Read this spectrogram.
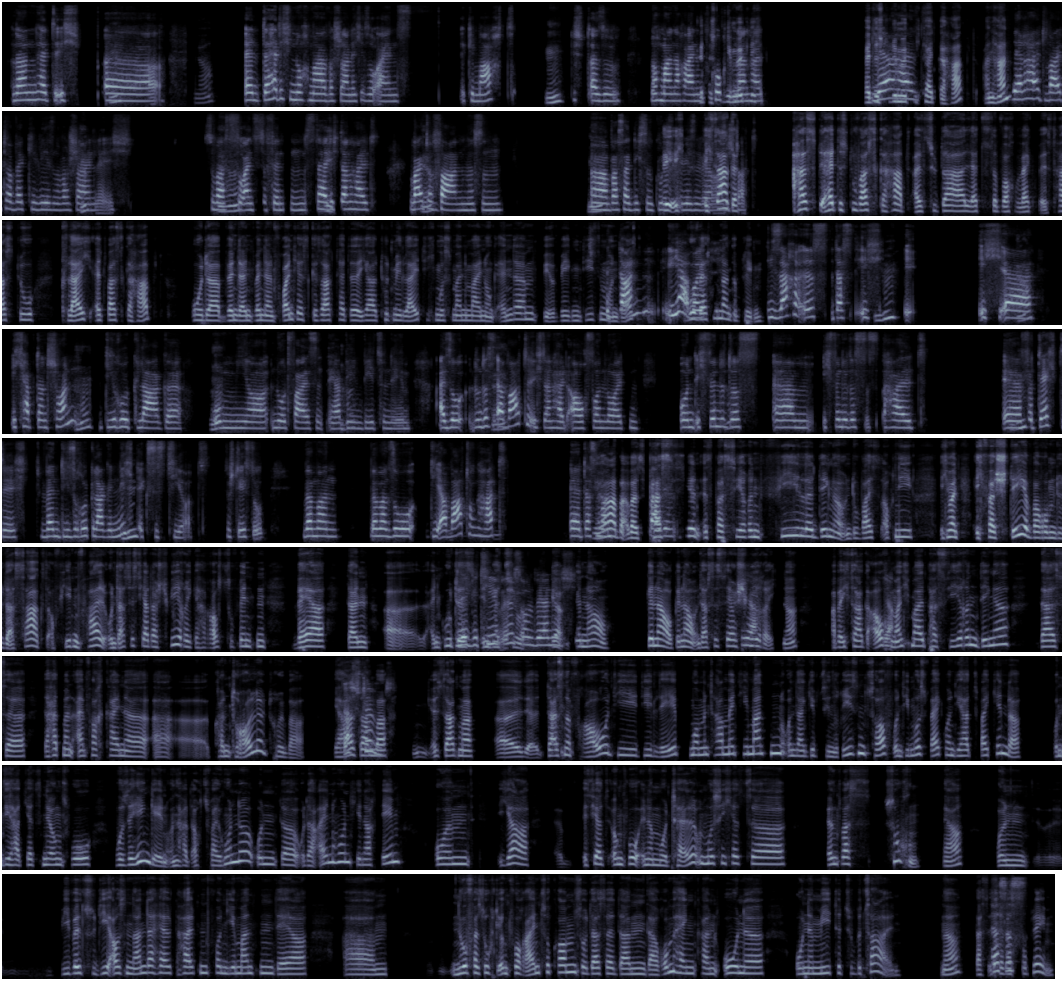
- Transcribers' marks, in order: other background noise; tapping; stressed: "nicht"; unintelligible speech; stressed: "viele"
- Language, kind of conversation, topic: German, unstructured, Was motiviert dich, anderen zu helfen?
